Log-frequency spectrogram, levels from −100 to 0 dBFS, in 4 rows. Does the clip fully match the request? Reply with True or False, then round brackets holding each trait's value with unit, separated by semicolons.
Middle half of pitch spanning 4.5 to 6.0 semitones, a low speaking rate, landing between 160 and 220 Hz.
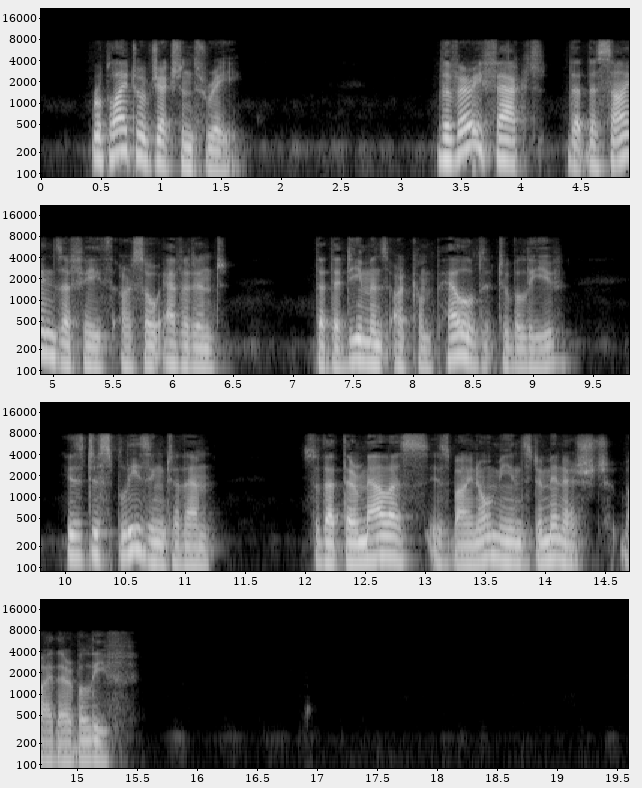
False (5.2 semitones; 115 wpm; 115 Hz)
